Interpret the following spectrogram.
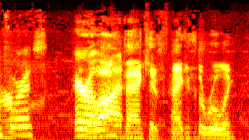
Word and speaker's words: Irulan: Does a tiny desk have a pronunciation for us? Irulan.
